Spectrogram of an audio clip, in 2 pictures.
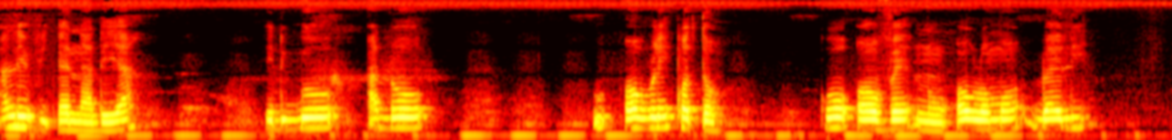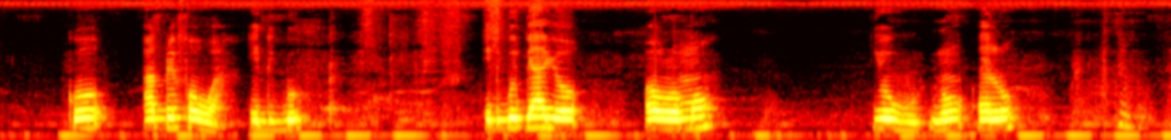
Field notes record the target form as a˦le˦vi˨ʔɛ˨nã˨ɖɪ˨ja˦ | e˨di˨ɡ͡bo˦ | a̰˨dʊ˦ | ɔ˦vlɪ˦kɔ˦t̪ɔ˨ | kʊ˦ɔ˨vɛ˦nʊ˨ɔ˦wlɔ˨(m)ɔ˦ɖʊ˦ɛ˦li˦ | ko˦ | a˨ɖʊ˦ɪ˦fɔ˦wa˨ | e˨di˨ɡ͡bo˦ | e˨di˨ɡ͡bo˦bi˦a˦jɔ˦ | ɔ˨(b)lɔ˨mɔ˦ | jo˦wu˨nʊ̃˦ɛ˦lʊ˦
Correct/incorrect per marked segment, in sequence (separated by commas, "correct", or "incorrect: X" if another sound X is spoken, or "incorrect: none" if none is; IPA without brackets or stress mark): correct, incorrect: w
